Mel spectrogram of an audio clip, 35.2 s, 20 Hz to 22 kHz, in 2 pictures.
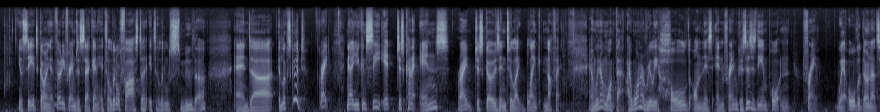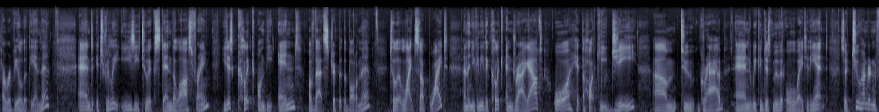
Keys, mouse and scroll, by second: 0.4 shift+click, 2.9-5.9 scroll down 1, 9.8 click, 11.2 space, 11.6 click, 21.7 click, 29.5 g, 34.2 click.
